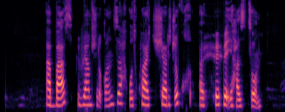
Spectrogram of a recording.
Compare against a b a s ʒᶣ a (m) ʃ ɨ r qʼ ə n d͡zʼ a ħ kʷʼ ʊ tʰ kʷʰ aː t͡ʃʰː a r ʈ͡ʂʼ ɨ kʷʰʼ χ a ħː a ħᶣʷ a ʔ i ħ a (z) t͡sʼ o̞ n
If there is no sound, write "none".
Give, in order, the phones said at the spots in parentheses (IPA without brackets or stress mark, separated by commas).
m, z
